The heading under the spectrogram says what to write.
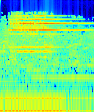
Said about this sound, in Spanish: una llamada en número oculto me apareció en el móvil. Yo asustado pero a la vez decidido, contesté.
